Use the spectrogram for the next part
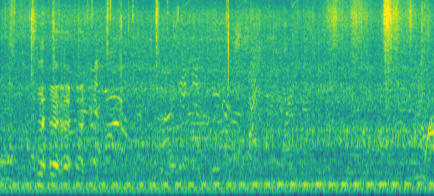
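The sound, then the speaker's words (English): Modern fire trucks, including fire rescue, search and rescue, and underwater search and recovery team vehicles, roll past in a parade, their deep engines giving a steady, droning rumble throughout, with indistinct voices murmuring over the top. “Because all the trucks are in show.”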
